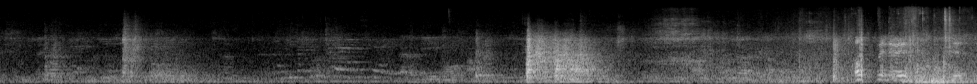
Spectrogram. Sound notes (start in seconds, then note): 6.4 elevator is closing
